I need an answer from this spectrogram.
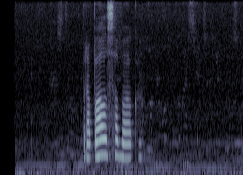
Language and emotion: Russian, sad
